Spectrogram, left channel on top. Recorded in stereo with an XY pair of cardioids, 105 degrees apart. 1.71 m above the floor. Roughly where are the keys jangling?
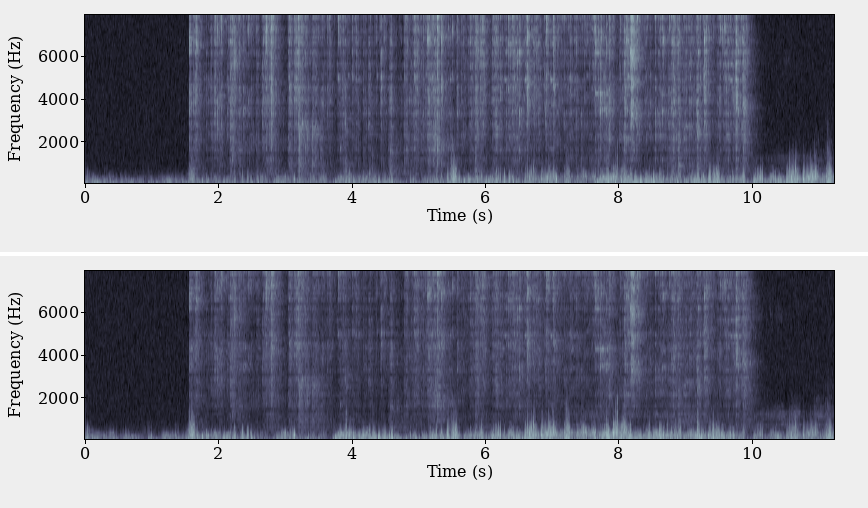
Ahead left.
